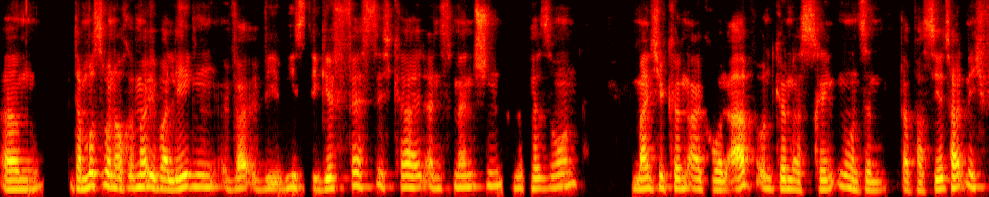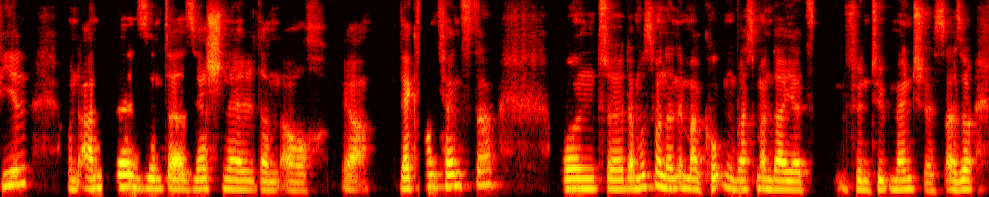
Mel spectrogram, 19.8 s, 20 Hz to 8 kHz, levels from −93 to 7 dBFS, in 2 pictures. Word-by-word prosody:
Ähm, 145 +4 +1 0.3
da 165 -5 0
muss 190 +5 +2
man 190 -4 +2
auch - - -1
immer 180 +2 +2
überlegen, 175 +3 +2
wa 145 - -1
wie 80 - -6
wie 165 - -3
ist 170 0 -4
die 155 - -5
Giftfestigkeit 175 +2 -1
eines 160 -2 -7
Menschen, 185 +3 -3
einer 165 0 -6
Person. 170 +8 -3 0.5
Manche 155 +2 +1
können 155 -1 -1
Alkohol 145 -3 -1
ab 195 0 +2
und 155 -2 -4
können 150 0 +1
das 135 -3 -2
trinken 150 +6 -3
und 150 -6 -1
sind 130 0 -4
da 135 - -2
passiert 135 +4 -1
halt 170 +2 +3
nicht 180 -1 -3
viel. 210 +4 -1 0.4
Und 145 - -5
andere 170 +3 +4
sind 155 -1 0
da 75 0 +5
sehr 150 +2 0
schnell 145 -2 +2
dann 130 -2 -2
auch, 130 - -4
ja, - - -3 0.3
weg 155 +1 +4
vom 185 -1 -2
Fenster, 190 +4 +1 0.6
und, 150 0 +3
äh, 145 0 +3
da - - +3
muss 175 +3 0
man 190 - +4
dann 155 0 +2
immer 155 -2 +2
gucken, 160 +2 -1
was 145 0 -1
man 145 - 0
da 140 -1 +7
jetzt 135 0 +1 0.3
für 145 0 -4
'n 135 -3 -2
Typ 140 +3 -1
Mensch 145 +1 0
ist. 120 -1 -6
Also, 140 +1 +3
155 Hz, 190 wpm, -24 LUFS, 145-180 Hz, 0.6 s, da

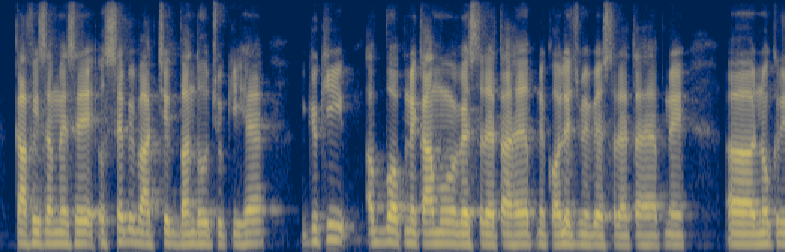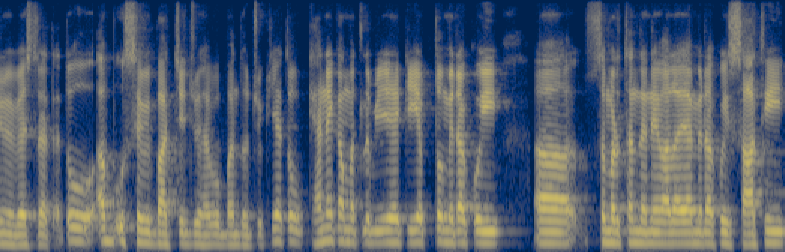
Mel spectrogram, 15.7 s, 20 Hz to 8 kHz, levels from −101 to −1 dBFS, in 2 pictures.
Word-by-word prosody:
काफ़ी 130 +1 +2
समय 130 0 0
से 130 0 +1
उससे 135 +3 0
भी 145 0 -3
बातचीत 125 0 -1
बंद 125 +1 0
हो 125 - 0
चुकी 120 0 -7
है। 130 +1 0 0.5
क्योंकि 150 +4 -3 0.3
अब 140 0 -4
वो 150 - +3
अपने 135 -1 +1
कामों 130 0 +2
में 130 - +1
व्यस्त 125 +1 +2
रहता 120 0 +2
है, 120 +1 +2
अपने 125 0 -7
कॉलेज 120 +1 0
में 120 - -2
व्यस्त 115 -1 -1
रहता 115 +1 -2
है, - - 0
अपने 115 0 -2
अ, 125 +1 0
नौकरी 125 0 -2
में 120 -1 -2
व्यस्त 115 0 0
रहता - - -3
है। - - -11
तो 160 -1 -1 0.2
अब 150 0 -1
उससे 150 -1 0
भी 135 - 0
बातचीत 125 +1 0
जो 125 0 -4
है 115 - -2
वो 120 - -5
बंद 120 0 -5
हो 115 - -5
चुकी 135 +6 -10
है। 155 - +2
तो 150 -2 -2
कहने 140 +5 +1
का 155 - -1
मतलब 140 -1 -4
ये 140 +1 +3
है 140 - +3
कि 140 +1 +1
अब 145 - +2
तो 150 - +2
मेरा 140 -1 +4
कोई 135 -1 +6 0.4
अ, - - +1 0.5
समर्थन 135 +1 0
देने 130 0 +2
वाला 130 0 +4
या 130 0 +6
मेरा 130 0 +1
कोई - - +2
साथी 125 +1 +3
130 Hz, 240 wpm, -25 LUFS, 125-140 Hz, 0.5 s, कोई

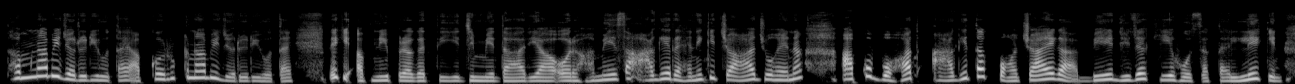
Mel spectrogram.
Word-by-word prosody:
थमना 330 +7 +5
भी 385 - +7
ज़रूरी 195 -6 0
होता 185 -1 -4
है, 195 - -2
आपको 245 - -1
रुकना 305 +5 +1
भी 305 -2 +2
ज़रूरी 165 -1 -5
होता 150 -1 -7
है। 160 - -5 0.4
देखिए 340 - +2
अपनी 180 +3 -1
प्रगति 165 -1 -2
ज़िम्मेदारियाँ 165 -1 -1
और 175 +1 0
हमेशा 220 - -1
आगे 220 +3 0
रहने 205 -1 -1
की 295 - +2
चाह 205 +1 0
जो 225 0 -1
है 205 -1 0
ना 275 +7 +1 0.4
आपको 380 - +3 0.2
बहुत 220 +9 +2 0.2
आगे 190 +8 -1
तक 365 -1 +8
पहुँचाएगा। 205 +7 +2
बेझिझक 200 +7 +1
ये 205 - +1
हो 165 -2 -1
सकता 150 +1 -9
है। 160 - -4
लेकिन 185 -1 +2
195 Hz, 160 wpm, -22 LUFS, 165-240 Hz, 0.4 s, तक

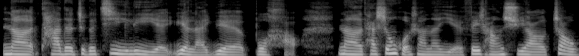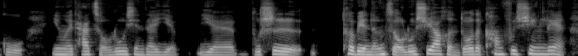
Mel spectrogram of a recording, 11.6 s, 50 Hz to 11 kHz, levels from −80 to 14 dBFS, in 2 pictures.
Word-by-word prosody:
那 180 -2 +3
他 185 +4 -2
的 185 - +3
这 195 +4 -2
个 185 0 +1
记 215 +3 +2
忆 190 - +2
力 185 -3 +1
也 150 -2 -2
越 200 +2 +3
来 145 -2 -3
越 155 -2 0
不 170 +4 -3
好， 155 - -11 0.4
那 180 -4 +2
他 185 +3 -2
生 230 +5 +5
活 190 - 0
上 170 -1 -3
呢， 160 0 -4
也 150 -1 -5
非 195 -1 +2
常 165 -1 -2
需 175 +1 +4
要 160 -3 0
照 180 0 0
顾。 150 -4 -7 0.2
因 170 0 -1
为 165 - 0
他 175 +1 -1
走 145 -5 -4
路 175 +2 +1
现 175 -2 -3
在 160 -1 -3
也 150 0 -6 0.2
也 145 -1 -4
不 160 - -4
是 170 -3 +1
嗯， 235 - -17 0.2
特 200 -3 +3
别 175 - +6
能 165 +2 +1
走 145 -5 +2
路， 165 +3 +2
需 175 +4 +2
要 195 -2 +6
很 165 -6 -3
多 170 +4 +2
的 - - +3
康 185 +2 -2
复 200 +3 -1
训 190 0 +1
练。 190 -4 -1
175 Hz, 275 characters per minute, -21 LUFS, 155-185 Hz, 0.4 s, 别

